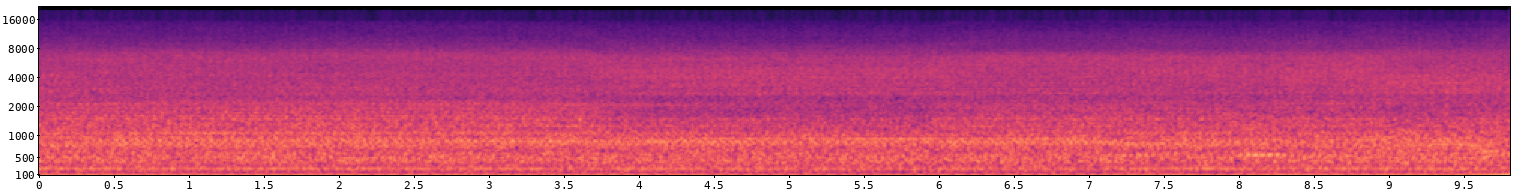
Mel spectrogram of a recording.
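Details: Rebuilt Porsche 912 flat-four in a 911: high, even idle with hard, busy edge; running fast and a little smoky, possible oil leak; over 35 degrees max advance at only 2500–3000 rpm; over-advanced timing, fast idle.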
